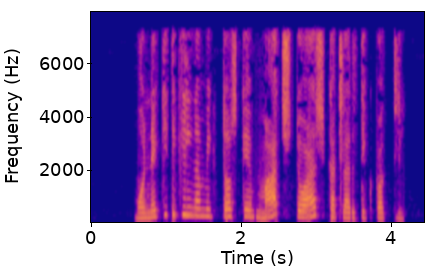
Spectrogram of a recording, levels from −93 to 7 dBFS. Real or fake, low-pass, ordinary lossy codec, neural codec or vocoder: real; 7.2 kHz; MP3, 48 kbps; none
